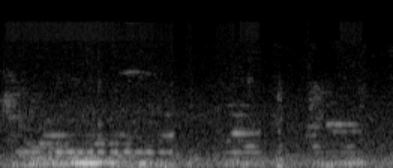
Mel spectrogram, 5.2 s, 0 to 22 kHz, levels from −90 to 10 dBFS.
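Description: From 1.53 to 3.16 s the speech picks up a gritty, inharmonic fizz, well below the speech level, that rides on loud and bright sounds. It is crude rate conversion: samples were simply repeated with no filtering, which fits a 32 kHz to 48 kHz conversion.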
